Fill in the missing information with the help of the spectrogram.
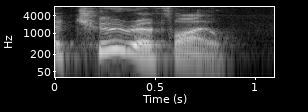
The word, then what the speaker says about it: turophile: And if you love cheese, you are actually called a turophile. – Oh. – Pardon me? – T-U-R-O. File, P-H-I-L-E. – Is it Turo or Truro? – Turo. Turophile. – Spell it again. – Turophile. T-U-R-O. P-H-I-L-E.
